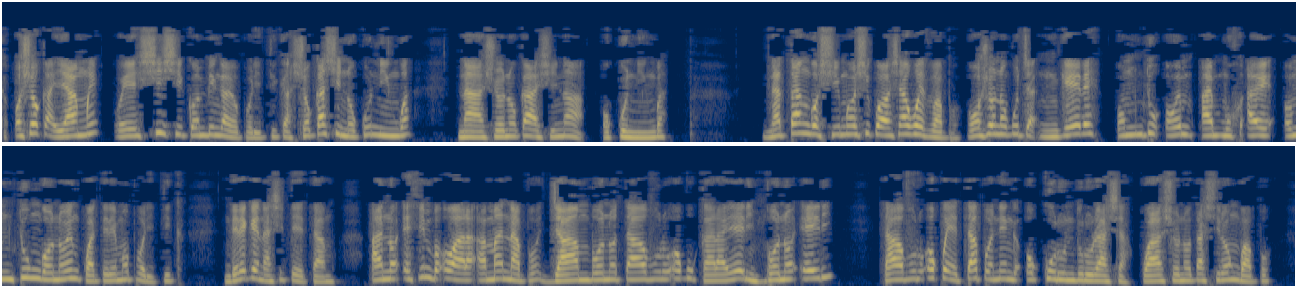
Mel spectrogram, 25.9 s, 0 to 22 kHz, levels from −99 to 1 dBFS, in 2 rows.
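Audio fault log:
Throughout, WMA compression: Plainly audible ringing and washy hiss that breathes with the speech, with nothing above 10.1 kHz. This likely comes from low-bitrate transform coding near 32 kbps.
21.71 to 21.77 s, pre-echo: Just after "kala yeli mpono eli", a hiss runs 52 ms ahead of an attack. The coding noise, spread across the block, fills the quiet moment before it.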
